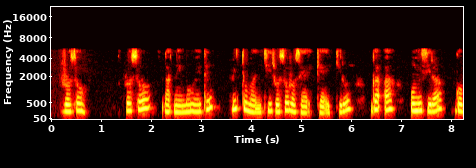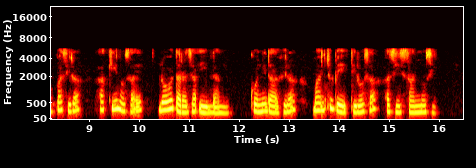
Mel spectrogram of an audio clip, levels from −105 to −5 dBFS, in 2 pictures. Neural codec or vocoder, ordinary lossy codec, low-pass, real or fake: none; AAC, 48 kbps; 5.4 kHz; real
